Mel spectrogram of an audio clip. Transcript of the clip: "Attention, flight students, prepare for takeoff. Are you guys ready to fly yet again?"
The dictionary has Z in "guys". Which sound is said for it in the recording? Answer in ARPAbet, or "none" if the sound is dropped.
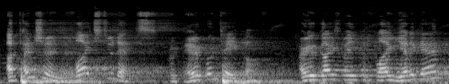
Z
